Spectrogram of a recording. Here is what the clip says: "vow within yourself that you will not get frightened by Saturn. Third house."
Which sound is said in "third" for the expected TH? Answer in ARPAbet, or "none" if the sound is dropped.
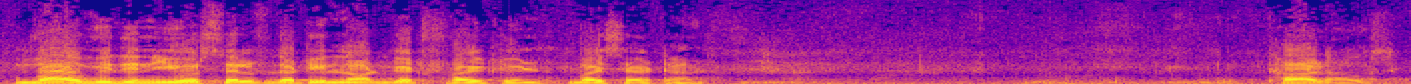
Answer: T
